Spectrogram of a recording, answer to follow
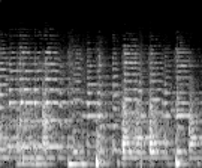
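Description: Uzbek folk song in an instrumental passage between sung lines: a plucked string instrument plays a quick, rhythmic run of notes over a sustained low note.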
